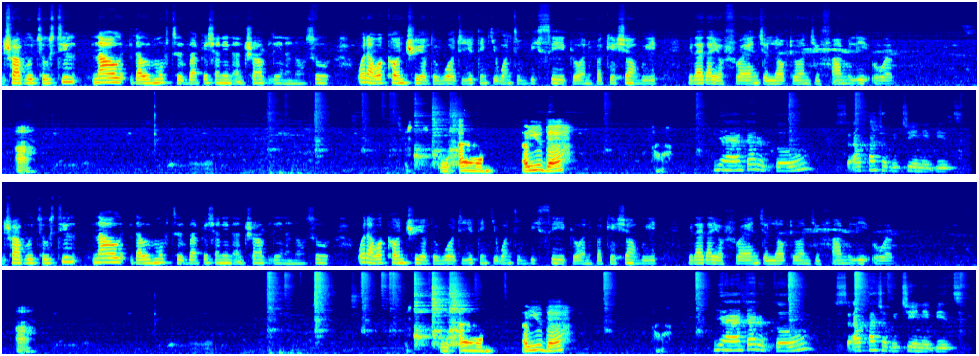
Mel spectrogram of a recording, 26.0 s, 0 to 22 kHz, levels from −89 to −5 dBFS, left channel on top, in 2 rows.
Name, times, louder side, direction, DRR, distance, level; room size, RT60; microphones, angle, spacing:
voice 1, 0.0-4.4 4.8-8.7 9.2-11.9 13.2-13.5 18.4-18.5 18.8-19.6 19.9-20.6 21.7-21.9, left 6 dB, 75° left, 0.6 m, -32 dB
voice 2, 17.8-19.2 21.0-21.1 22.3-23.8 24.1-25.8, right 5 dB, 70° right, 2.8 m, -39 dB
head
